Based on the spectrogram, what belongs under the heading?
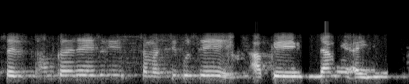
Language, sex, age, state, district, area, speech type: Maithili, male, 18-30, Bihar, Sitamarhi, rural, conversation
